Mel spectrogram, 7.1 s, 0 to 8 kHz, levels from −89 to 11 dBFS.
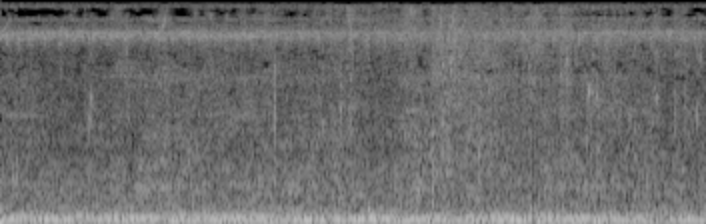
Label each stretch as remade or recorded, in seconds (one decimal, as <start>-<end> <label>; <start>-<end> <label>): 0.0-7.1 recorded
